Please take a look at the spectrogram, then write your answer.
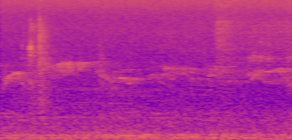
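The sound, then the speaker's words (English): Faint birds chirping, a steady thin twittering with a couple of brief brighter calls, set against a low background rumble and no voices. “Have you heard the birds? They're pretty busy.”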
